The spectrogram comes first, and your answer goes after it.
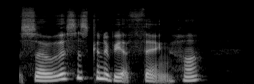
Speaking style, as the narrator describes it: the guy said dryly

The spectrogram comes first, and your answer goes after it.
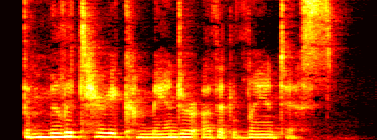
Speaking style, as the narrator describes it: Rodney whispered

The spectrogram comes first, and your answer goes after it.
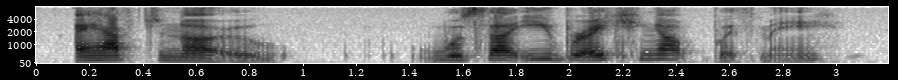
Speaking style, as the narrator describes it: Tim said

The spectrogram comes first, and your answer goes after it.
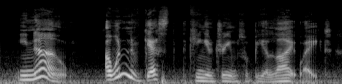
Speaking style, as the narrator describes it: Hob muses cheerfully

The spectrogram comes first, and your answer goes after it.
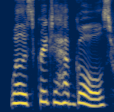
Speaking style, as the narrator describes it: Rodney said, trying to smile back and failing miserably

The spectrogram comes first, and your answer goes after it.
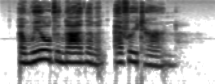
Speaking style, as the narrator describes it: she said fiercely

